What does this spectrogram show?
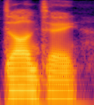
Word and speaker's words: Dante: the ccno had reached dante rhymes with ant virginia a tiny village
